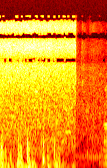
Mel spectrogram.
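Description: Wind buffeting the microphone outdoors in irregular low gusts over a steady hiss, cutting off abruptly about one and a half seconds in, leaving faint indoor room tone.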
